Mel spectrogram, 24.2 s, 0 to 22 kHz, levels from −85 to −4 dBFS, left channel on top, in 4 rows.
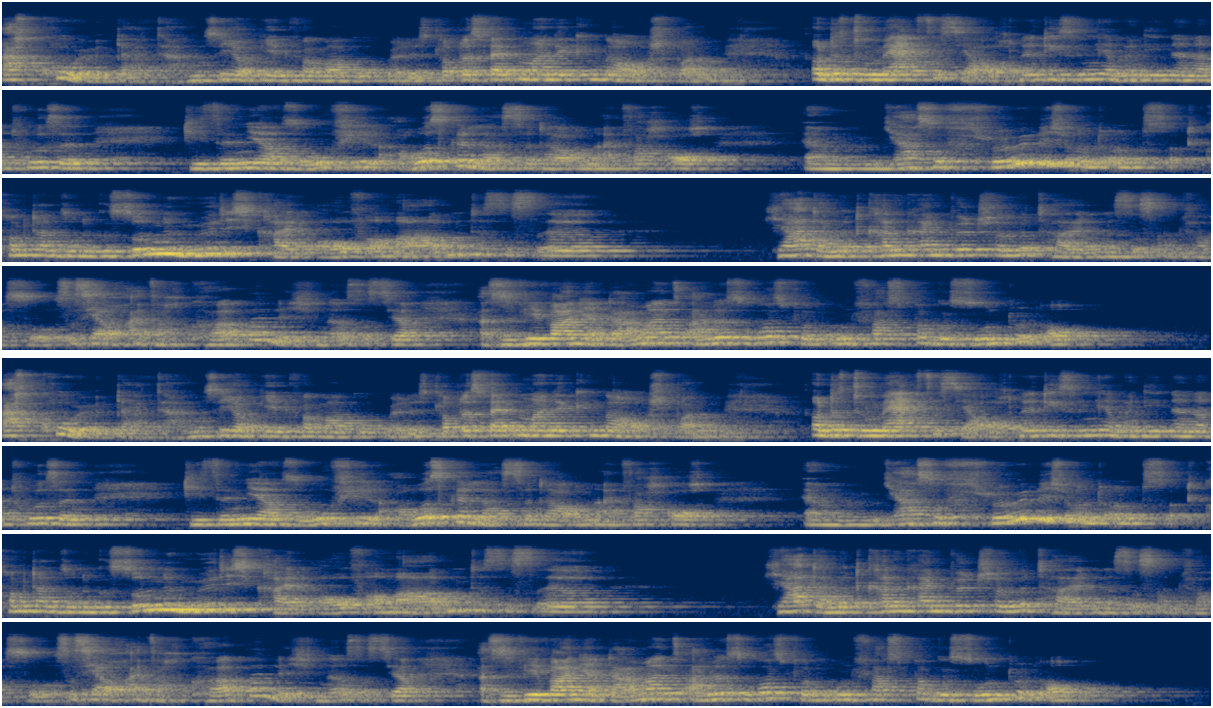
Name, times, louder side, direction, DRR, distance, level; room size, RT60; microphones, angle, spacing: voice 1, 0.0-9.6 10.1-15.1 15.9-23.5, equal, 10° right, 0 dB, 0.6 m, -25 dB
4.1 x 2.0 x 3.8 m, 0.83 s
head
